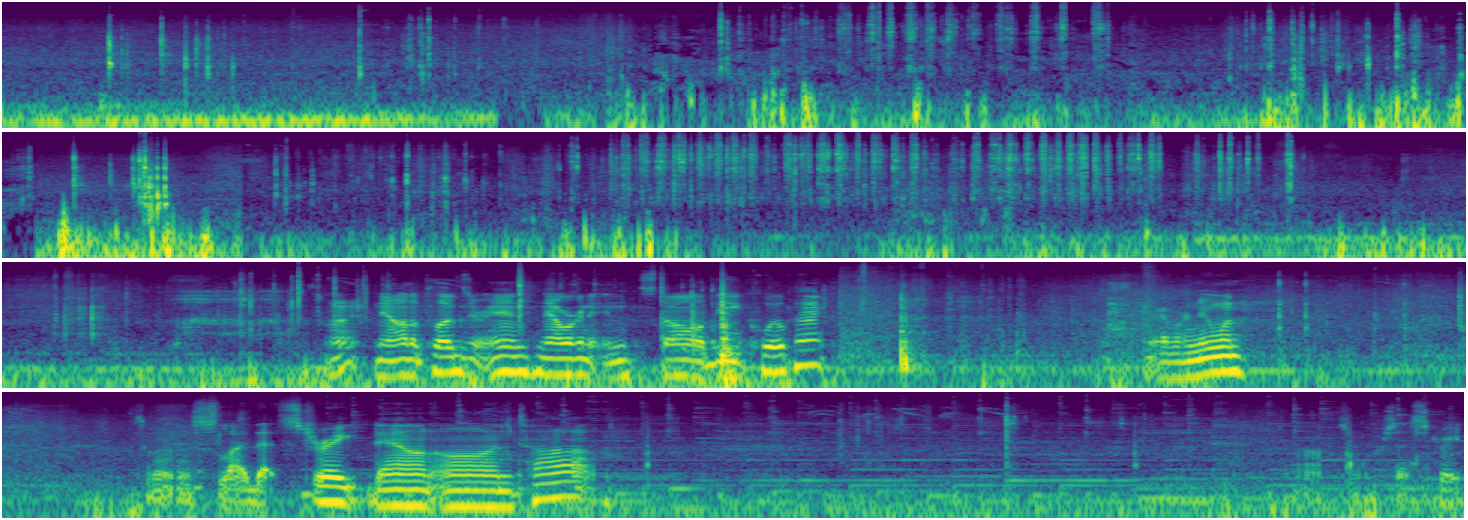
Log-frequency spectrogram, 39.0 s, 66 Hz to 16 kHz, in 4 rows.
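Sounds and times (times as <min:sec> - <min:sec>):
steady low hum: 0:00.0 - 0:39.0
ratchet clicking rapidly: 0:04.7 - 0:07.5, 0:13.5 - 0:18.4.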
